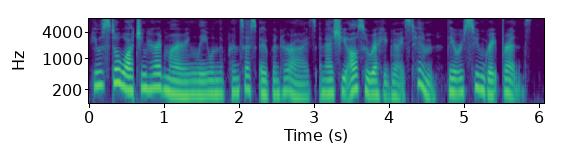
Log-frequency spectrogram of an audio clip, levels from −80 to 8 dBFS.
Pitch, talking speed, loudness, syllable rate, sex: 180 Hz, 225 wpm, -19 LUFS, 6.1 syllables/s, female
